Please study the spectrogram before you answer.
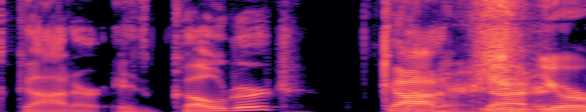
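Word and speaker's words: Goedert: Is Goddard? Goddard. You were right the first time. Just Goddard. Yep. Yeah. But it's spelled Goed.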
